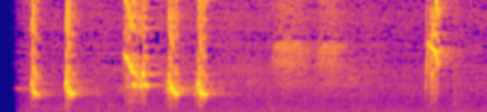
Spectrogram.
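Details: Greater green leafbird (cucak ijo) in lively 'isian' (filled) song, from a master recording used to prompt quiet birds to sing: five sharp, chirpy notes in quick succession, a pause with faint high tones, then one more bright note.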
